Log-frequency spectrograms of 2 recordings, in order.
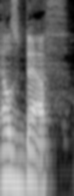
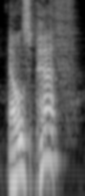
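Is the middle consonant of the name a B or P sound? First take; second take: B; P. First: The middle consonant is a B sound. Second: The middle consonant is a P sound. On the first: The speaker calls it wrong. "not Elsbeth, which I always pronounce it" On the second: The speaker calls it right. "it's going to be Elspeth"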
